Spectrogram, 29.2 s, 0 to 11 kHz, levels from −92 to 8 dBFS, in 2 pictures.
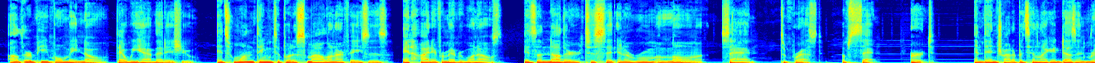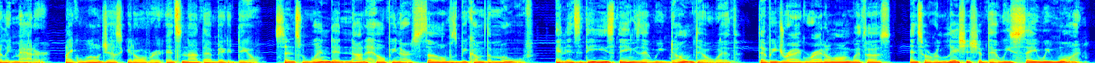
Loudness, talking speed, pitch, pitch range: -16 LUFS, 190 wpm, 105 Hz, 95-120 Hz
